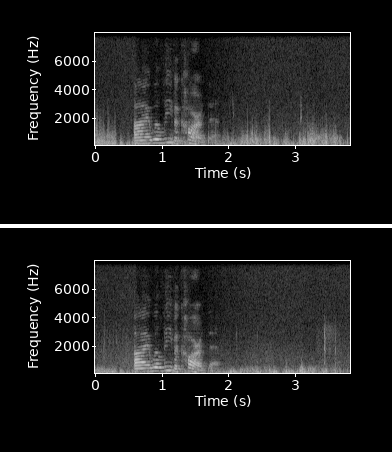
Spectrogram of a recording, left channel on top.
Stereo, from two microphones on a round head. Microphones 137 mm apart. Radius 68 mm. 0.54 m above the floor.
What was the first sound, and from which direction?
A woman speaking, 10° left (ahead or behind).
